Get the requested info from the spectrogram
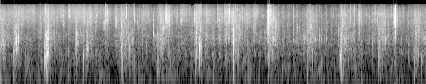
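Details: Steady crunching footsteps on an outdoor rural path, with light rustling and no animal calls.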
